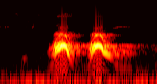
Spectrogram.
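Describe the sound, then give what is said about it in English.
A dog barks twice in quick succession, two short, fairly loud woofs about half a second apart, with nothing else in the background. “Here's the barking.”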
